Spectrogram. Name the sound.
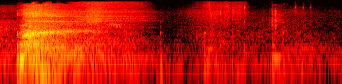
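dog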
